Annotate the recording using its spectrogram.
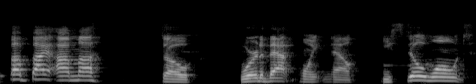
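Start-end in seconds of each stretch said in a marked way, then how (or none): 0.0-1.0 imitating toddler. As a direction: copy the toddler's proud higher "Bye-bye, Amma". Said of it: "He goes".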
